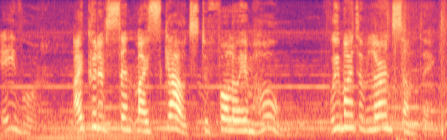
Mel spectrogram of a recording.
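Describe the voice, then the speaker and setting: Woman as Viking war adviser, video game drama, fairly high voice, firm, frank, level-headed, loud music behind. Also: lively intonation, normal speed, lightly acted. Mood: firm, reproachful. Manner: firm, formal. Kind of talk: cinematic game dialogue.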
